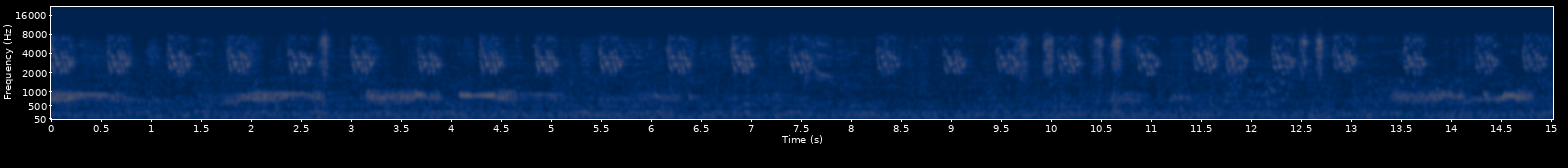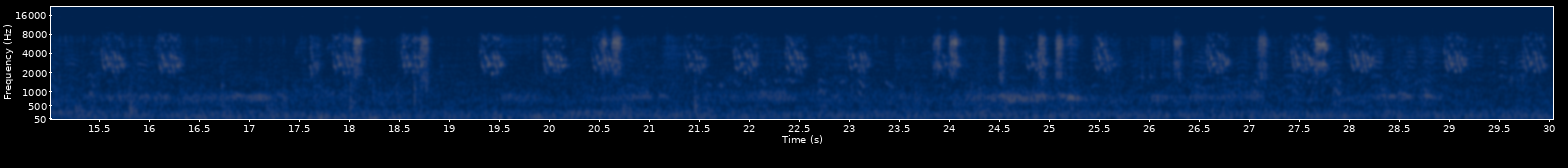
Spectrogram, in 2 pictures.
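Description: Small birds chirping busily: short, high chirps at about two or three a second, with scattered lower calls underneath.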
